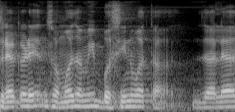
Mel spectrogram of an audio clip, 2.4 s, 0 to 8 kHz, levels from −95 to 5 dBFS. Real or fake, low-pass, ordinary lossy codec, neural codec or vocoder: real; none; none; none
